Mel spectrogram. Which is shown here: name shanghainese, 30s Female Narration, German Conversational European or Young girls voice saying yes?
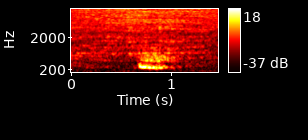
Young girls voice saying yes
